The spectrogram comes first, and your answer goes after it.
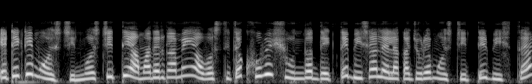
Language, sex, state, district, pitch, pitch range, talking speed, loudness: Bengali, female, West Bengal, Jalpaiguri, 295 Hz, 260-360 Hz, 190 wpm, -14 LUFS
